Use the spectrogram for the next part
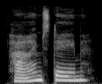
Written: haremsdame

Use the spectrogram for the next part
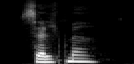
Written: saltmad

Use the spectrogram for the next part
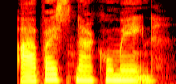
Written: arbejdsnarkoman

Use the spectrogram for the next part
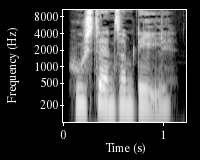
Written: husstandsomdele

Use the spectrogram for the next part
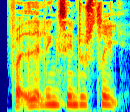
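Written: forædlingsindustri

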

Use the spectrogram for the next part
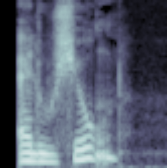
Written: ALLUSION

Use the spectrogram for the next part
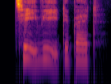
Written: tv-debat

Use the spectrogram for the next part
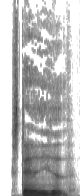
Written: stadighed

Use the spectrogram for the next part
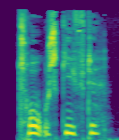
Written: trosskifte

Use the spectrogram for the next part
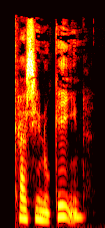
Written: karcinogen

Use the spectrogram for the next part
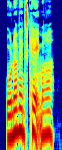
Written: undervandskamera

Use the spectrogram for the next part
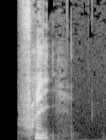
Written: frier

